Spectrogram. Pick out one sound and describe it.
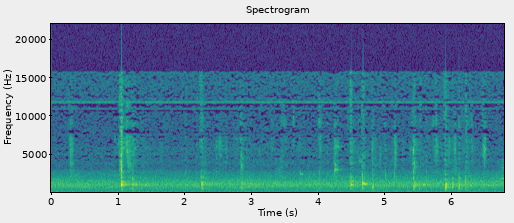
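Paddles sharply pop against a plastic ball.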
